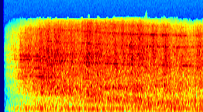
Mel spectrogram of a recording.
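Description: Aircraft engine rumble that fades in quickly at the start and then holds steady. A low held tone, the start of the intro music, comes in about three seconds in.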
